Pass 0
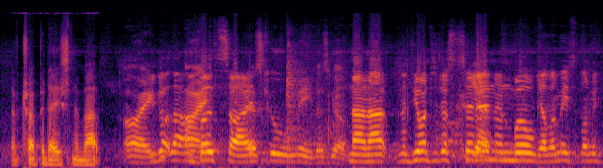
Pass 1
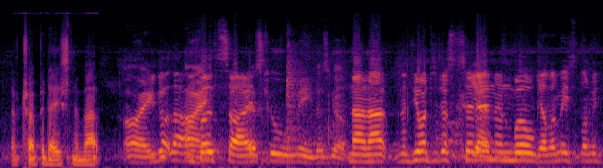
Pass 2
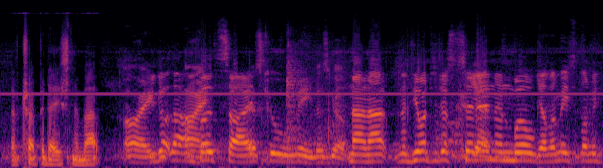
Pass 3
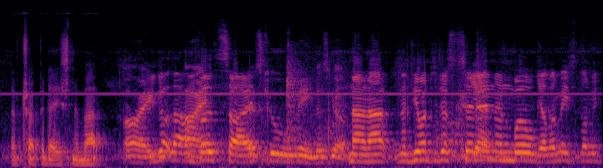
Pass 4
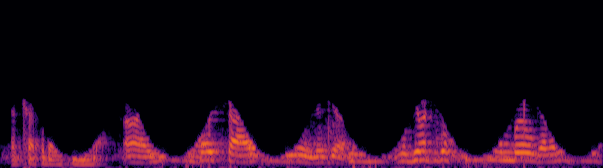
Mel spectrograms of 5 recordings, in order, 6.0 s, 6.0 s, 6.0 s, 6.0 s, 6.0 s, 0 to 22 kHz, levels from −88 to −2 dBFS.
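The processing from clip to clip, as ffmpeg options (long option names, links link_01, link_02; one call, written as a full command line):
ffmpeg -i in.wav -af "equalizer=frequency=260:width_type=o:width=0.25:gain=9.5,volume=-6dB" out.wav
ffmpeg -i in.wav -af "acompressor=threshold=-33dB:ratio=2,aeval=exprs='val(0)+0.00251*sin(2*PI*2200*n/s)':channel_layout=same,volume=1.5dB" out.wav
ffmpeg -i in.wav -filter_complex "[0:a]acrossover=split=3800[link_01][link_02];[link_01]dynaudnorm=framelen=420:gausssize=5:maxgain=4dB[link_03];[link_03][link_02]amix=inputs=2:normalize=0,asplit=2[link_04][link_05];[link_05]adelay=61,lowpass=frequency=880:poles=1,volume=-11dB,asplit=2[link_06][link_07];[link_07]adelay=61,lowpass=frequency=880:poles=1,volume=0.41,asplit=2[link_08][link_09];[link_09]adelay=61,lowpass=frequency=880:poles=1,volume=0.41,asplit=2[link_10][link_11];[link_11]adelay=61,lowpass=frequency=880:poles=1,volume=0.41[link_12];[link_04][link_06][link_08][link_10][link_12]amix=inputs=5:normalize=0,volume=-5dB" out.wav
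ffmpeg -i in.wav -af "afftdn=noise_reduction=23:noise_floor=-48,aeval=exprs='(mod(13.3*val(0)+1,2)-1)/13.3':channel_layout=same,afftfilt=real='re*lt(b*sr/1024,240*pow(1900/240,0.5+0.5*sin(2*PI*0.99*pts/sr)))':imag='im*lt(b*sr/1024,240*pow(1900/240,0.5+0.5*sin(2*PI*0.99*pts/sr)))':win_size=1024:overlap=0.75" out.wav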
